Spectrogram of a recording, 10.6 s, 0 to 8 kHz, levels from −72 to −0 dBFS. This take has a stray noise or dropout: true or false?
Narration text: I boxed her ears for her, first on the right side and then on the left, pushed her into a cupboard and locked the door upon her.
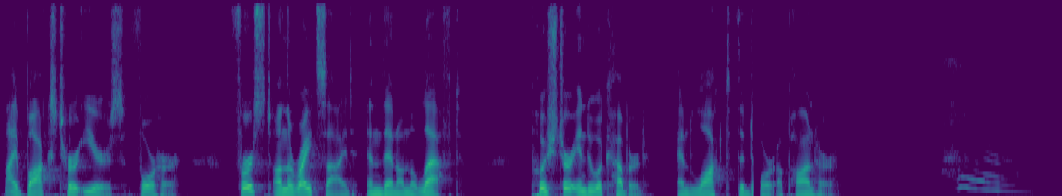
true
